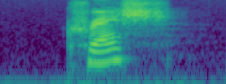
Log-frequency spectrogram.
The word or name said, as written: krash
